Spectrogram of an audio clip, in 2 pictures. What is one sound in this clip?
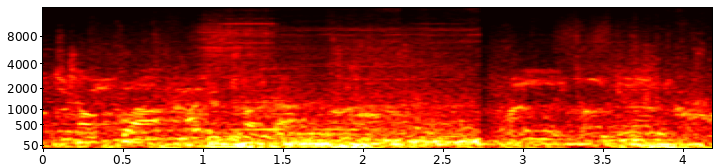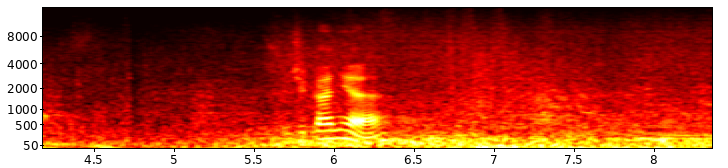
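Laser beams crackle and hum as units battle.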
